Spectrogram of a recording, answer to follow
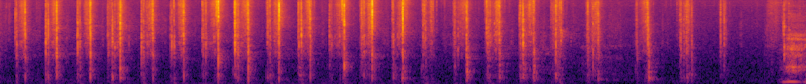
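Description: A deck of tarot cards shuffled by hand: a quick, even run of card slaps, about four or five a second, that thins out and stops about seven seconds in.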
